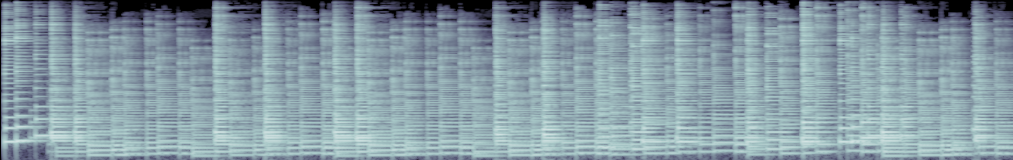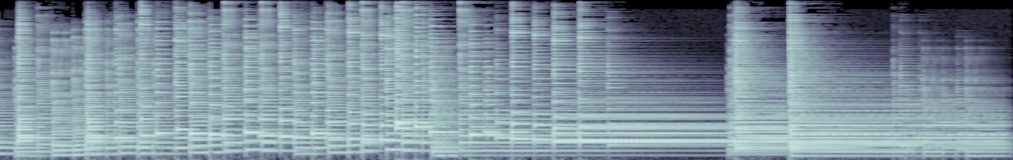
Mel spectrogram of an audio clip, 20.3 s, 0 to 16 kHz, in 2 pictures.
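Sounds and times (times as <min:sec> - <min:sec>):
piano preset on a Roland SC-50 Sound Canvas: 0:00.0 - 0:20.2.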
